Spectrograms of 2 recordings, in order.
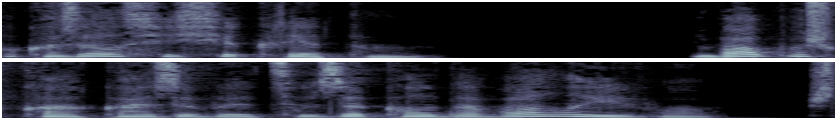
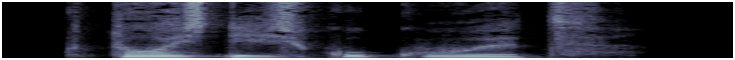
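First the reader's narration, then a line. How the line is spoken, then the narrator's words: Sleepy voice. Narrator (Russian): сонным голосом спросил он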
